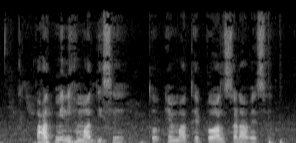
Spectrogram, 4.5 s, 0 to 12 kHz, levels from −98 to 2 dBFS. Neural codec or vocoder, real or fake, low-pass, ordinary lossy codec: none; real; 10.8 kHz; MP3, 64 kbps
